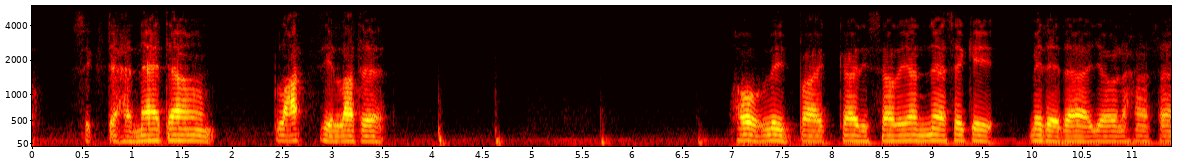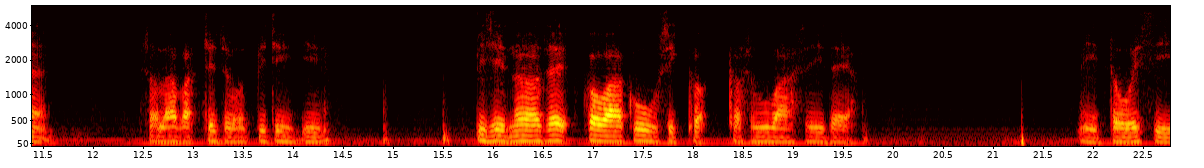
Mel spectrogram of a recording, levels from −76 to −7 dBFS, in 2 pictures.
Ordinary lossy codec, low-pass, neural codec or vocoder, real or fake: none; 5.4 kHz; codec, 16 kHz, 0.4 kbps, LongCat-Audio-Codec; fake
